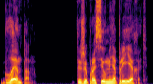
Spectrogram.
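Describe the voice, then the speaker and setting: A man's voice: mid-range voice, lively intonation, measured pace, no room sound, studio quality, pitched above the performer's own voice. A man voicing a tough, blunt working-man hero under strain in an audiobook, speaking urgently. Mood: hasty. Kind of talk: audiobook character acting.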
